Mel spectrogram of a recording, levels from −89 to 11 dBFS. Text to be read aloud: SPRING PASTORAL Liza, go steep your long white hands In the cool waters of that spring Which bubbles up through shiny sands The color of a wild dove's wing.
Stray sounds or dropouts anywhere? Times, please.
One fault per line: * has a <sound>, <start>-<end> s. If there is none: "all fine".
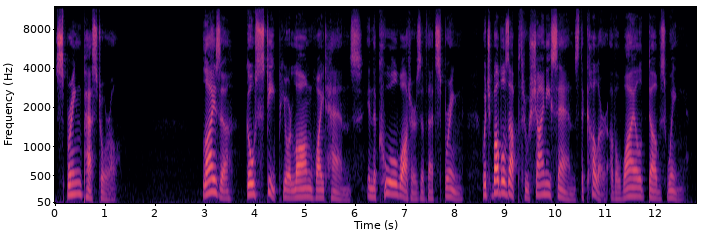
all fine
